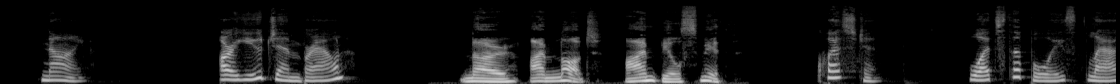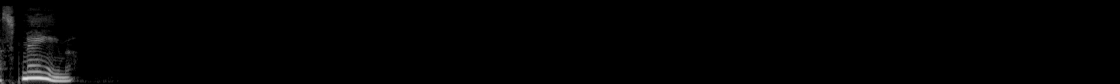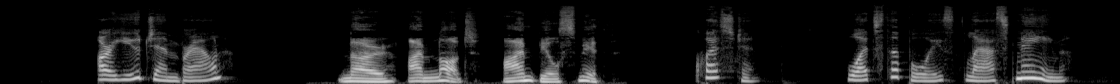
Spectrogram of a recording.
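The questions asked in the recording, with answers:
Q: What's the boy's last name?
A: Smith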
